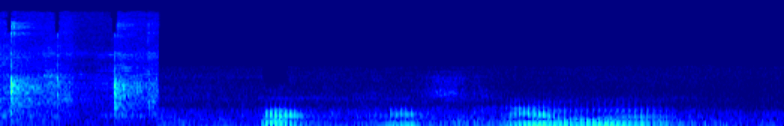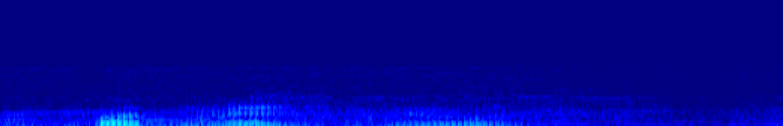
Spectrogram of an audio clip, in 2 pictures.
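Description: A few sharp taps of a table-tennis ball off the racket and the table, spaced out, with a low wavering rumble underneath that comes and goes.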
